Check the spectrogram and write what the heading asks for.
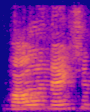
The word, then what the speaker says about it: pollination: At this spot, pollination happens. Don't forget that. Pollination. Actually spelled like this. Remember some of y'all have talked about that T-I-O-N. It makes that shun sound.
